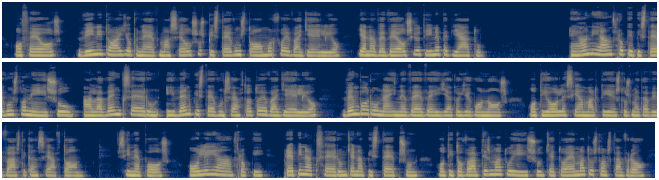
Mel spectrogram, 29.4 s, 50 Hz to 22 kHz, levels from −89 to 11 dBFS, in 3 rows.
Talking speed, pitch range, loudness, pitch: 145 wpm, 205-235 Hz, -20 LUFS, 215 Hz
